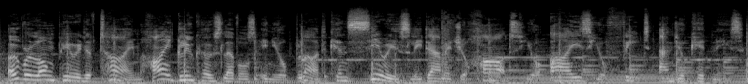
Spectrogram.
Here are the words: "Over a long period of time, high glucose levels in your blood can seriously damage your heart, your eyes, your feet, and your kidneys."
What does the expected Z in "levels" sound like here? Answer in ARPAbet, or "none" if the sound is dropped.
Z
